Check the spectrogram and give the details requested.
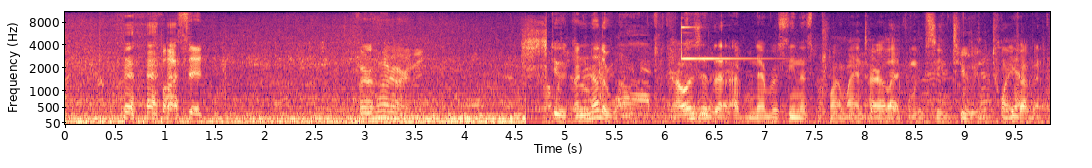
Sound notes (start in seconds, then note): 0.1 laughing; 6.1 bell dinging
